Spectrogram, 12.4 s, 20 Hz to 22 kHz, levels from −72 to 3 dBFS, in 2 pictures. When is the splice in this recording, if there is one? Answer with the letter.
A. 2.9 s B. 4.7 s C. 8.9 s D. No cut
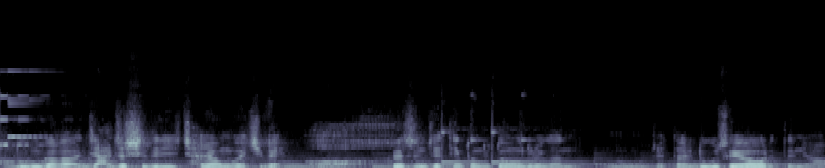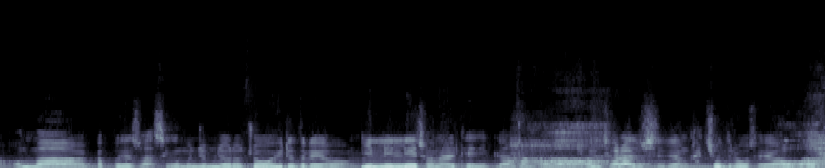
C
